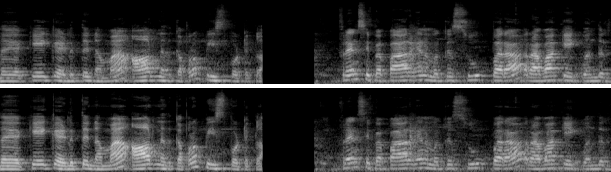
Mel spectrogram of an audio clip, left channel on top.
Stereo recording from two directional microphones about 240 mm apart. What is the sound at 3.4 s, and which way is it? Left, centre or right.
Speech, left.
